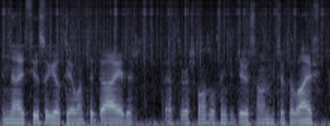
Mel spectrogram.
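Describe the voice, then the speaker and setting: A man's voice: lowish voice, little pitch movement, quick pace, slight background noise. A man streaming a game, reading visual novel text aloud and commenting in a casual, sweary way. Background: faint game music.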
